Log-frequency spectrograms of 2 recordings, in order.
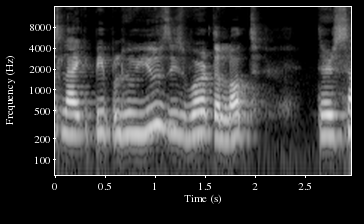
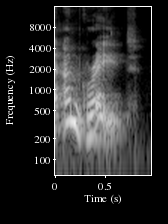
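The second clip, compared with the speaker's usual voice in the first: higher, lifted, upbeat answer; lightening up; 8 semitones higher than usual. Shown as a demonstration. Answering someone who asks how I am, lightened up. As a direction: let the voice lift as you answer. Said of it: "I'm actually lightening up".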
